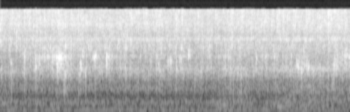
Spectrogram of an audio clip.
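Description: Halved Brussels sprouts sizzling in oil in a skillet, a steady hiss with scattered small crackles and pops.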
